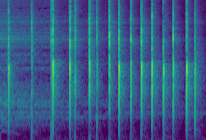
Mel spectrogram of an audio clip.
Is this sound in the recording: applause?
yes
